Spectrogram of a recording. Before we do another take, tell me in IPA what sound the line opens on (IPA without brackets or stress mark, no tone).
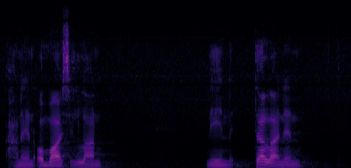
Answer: h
